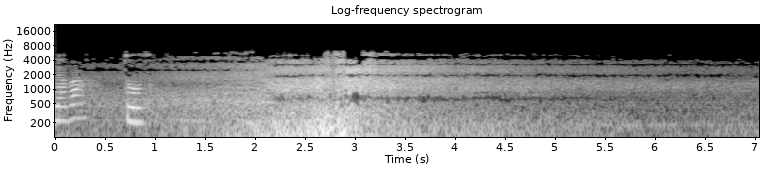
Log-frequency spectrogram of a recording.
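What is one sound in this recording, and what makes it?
A car drives past, swelling and fading.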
